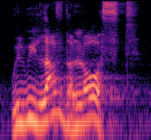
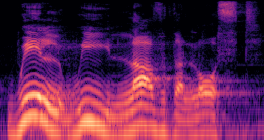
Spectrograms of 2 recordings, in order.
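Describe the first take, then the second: First: Said in the usual way. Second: Very slow, low, drawn-out question; slow solemn question. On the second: Real, not acted. Preacher asking the church to love the lost, slowly. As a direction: ask it slowly and let it land. Sermon closing point, slow.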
